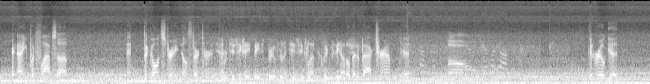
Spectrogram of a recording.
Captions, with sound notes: and now you put flaps up and keep going straight don't start turning yet. [talking over radio] A little bit of back tramp. Yeah. Looking real good.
